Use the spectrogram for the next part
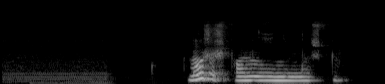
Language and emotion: Russian, neutral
